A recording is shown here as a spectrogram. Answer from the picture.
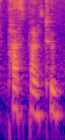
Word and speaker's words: passe-partout: And you spell passe-partout P-A-S-S-E, like passe, and then P-A-R-T-O-U-T, part out, but French pronounce passe-partout.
